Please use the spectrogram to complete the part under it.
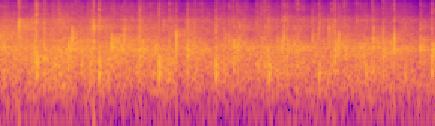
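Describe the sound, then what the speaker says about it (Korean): Audience at a plastics forum giving a big round of applause, dense and loud steady clapping throughout. "우리 모두를 위해서 큰 박수 한번 보내주십시오."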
